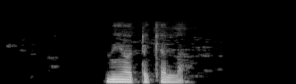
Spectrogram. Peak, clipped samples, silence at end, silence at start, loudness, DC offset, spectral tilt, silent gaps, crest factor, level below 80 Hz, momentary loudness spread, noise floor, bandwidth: -2 dBFS; under 0.1%; 1.05 s; 1.05 s; -19 LUFS; under 0.1%; -8 dB/octave; none; 20 dB; -50 dBFS; 12 LU; -56 dBFS; 7.6 kHz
